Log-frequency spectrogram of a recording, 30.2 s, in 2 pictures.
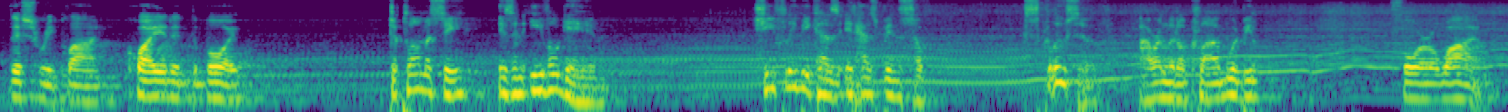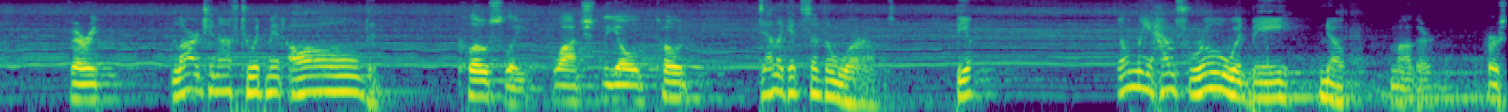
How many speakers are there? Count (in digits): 2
